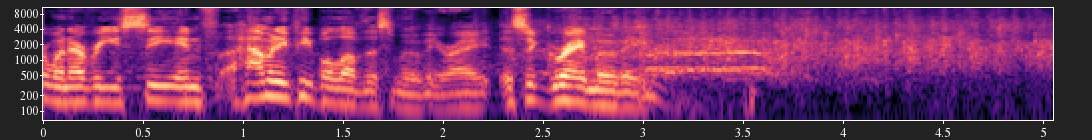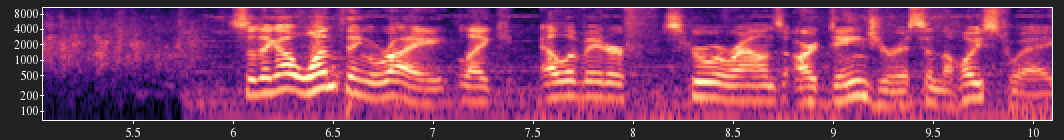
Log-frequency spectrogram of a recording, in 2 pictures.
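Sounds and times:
audience applauding: 2.4 - 5.8.

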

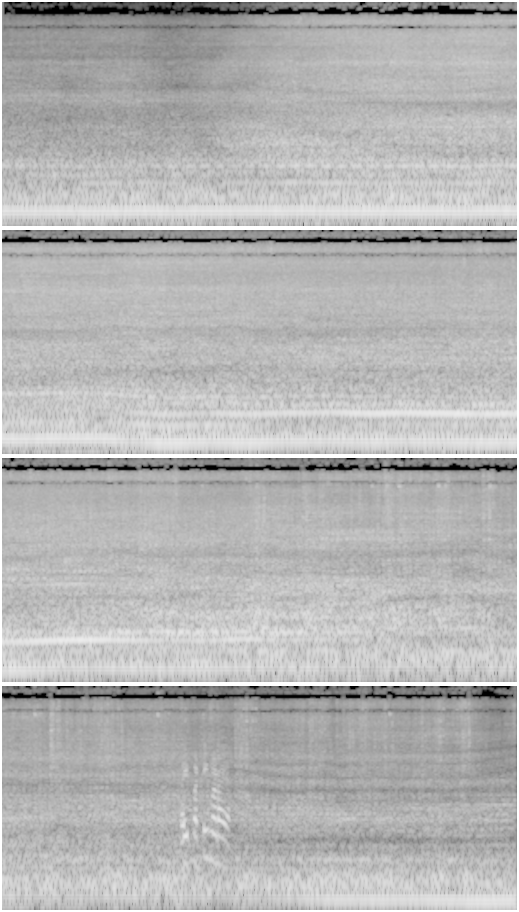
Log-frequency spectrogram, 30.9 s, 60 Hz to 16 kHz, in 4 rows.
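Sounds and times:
tractor diesel engine under load: 0.0 - 30.9.

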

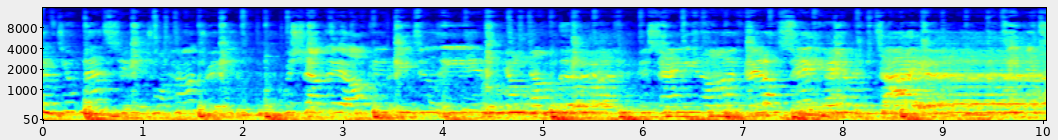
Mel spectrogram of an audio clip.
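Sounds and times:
male a cappella group singing: 2.7 - 10.0.

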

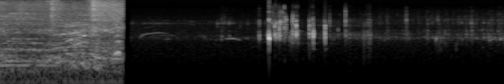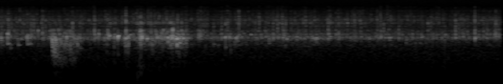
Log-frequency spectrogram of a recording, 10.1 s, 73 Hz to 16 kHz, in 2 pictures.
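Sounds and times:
water sloshing against camera housing: 2.2 - 4.2.

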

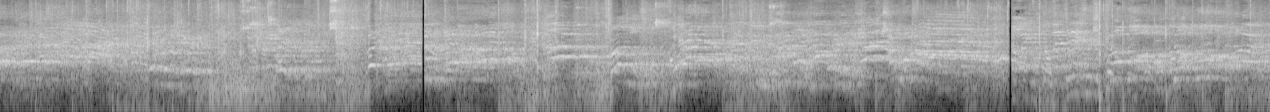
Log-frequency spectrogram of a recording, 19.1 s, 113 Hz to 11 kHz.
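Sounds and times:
players' voices echoing: 0.0 - 19.0
basketball bouncing: 7.4 - 9.2, 15.5 - 15.8, 16.4 - 19.0.

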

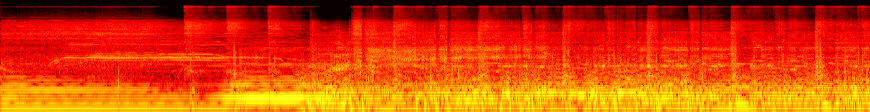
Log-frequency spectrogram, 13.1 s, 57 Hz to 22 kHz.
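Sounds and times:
drums: 0.0 - 13.0
electric guitars and bass: 0.0 - 13.0.

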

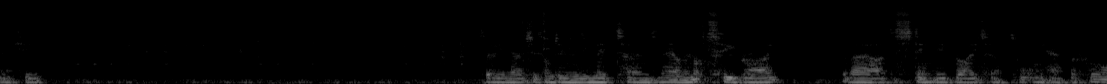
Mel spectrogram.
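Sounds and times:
paintbrush scratching on canvas: 0.0 - 6.1, 9.0 - 11.0.

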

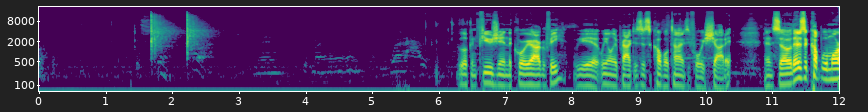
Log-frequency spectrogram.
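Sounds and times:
faint low hum: 0.0 - 12.0
practice swords clacking: 1.1 - 2.9.

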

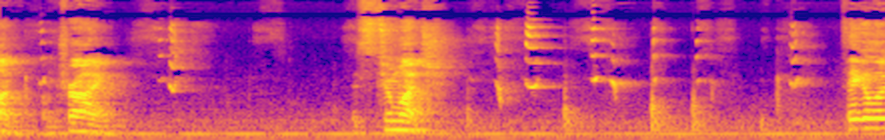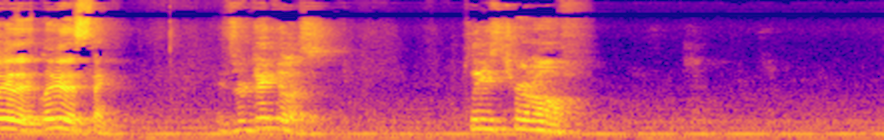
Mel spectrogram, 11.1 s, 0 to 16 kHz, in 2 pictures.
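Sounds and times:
marker squeaking on whiteboard: 0.0 - 5.6
steady low hum: 0.0 - 11.0.

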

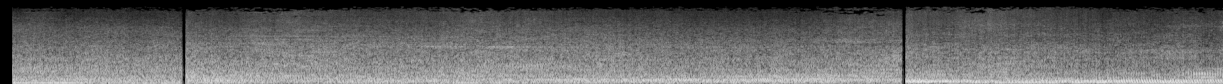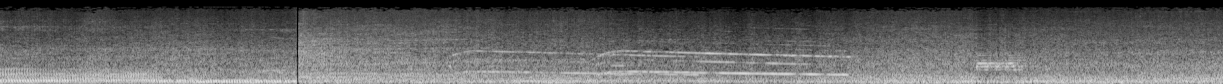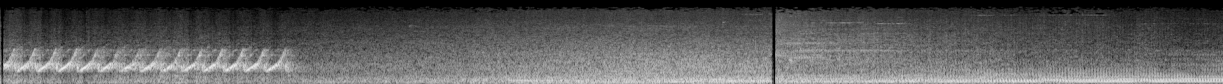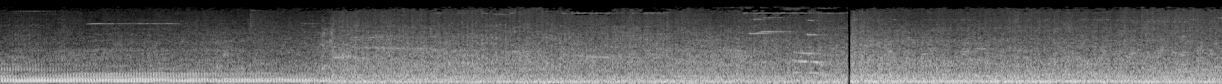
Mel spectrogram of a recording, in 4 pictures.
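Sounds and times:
city road traffic: 0.1 - 48.9.

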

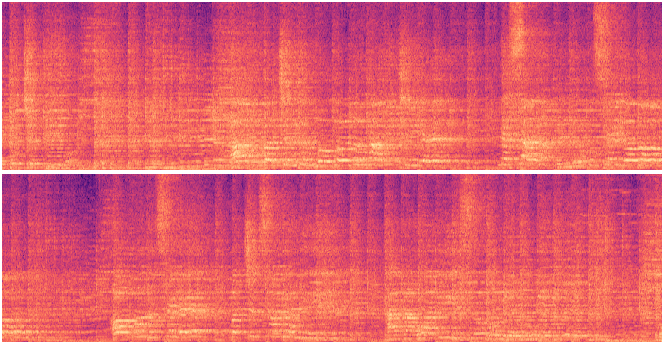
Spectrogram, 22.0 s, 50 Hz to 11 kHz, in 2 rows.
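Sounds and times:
woman singing into microphone: 0.0 - 1.4, 3.6 - 12.0, 12.7 - 21.2
accompaniment track with beat: 0.0 - 22.0.

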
